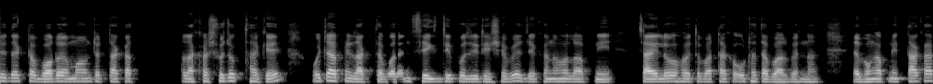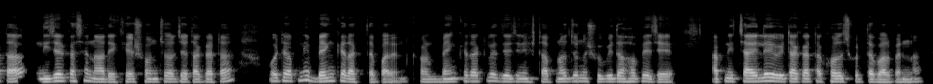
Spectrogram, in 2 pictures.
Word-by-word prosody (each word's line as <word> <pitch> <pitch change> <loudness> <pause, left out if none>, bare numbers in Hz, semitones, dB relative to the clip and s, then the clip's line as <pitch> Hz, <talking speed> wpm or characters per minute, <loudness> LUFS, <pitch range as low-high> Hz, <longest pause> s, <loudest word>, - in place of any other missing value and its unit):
যদি 155 -1 +1
একটা 150 +1 -1
বড় 130 +1 +6
অ্যামাউন্টের 140 +1 0
টাকা 135 0 0 0.6
রাখার 130 +2 0
সুযোগ 160 +1 +2
থাকে, 135 0 +1 0.4
ওইটা 150 +3 +3
আপনি 160 -2 -4
রাখতে 130 +1 +1
পারেন 125 +2 +2
ফিক্সড 135 -2 +3
ডিপোজিট 135 -2 +1
হিসেবে। 130 +4 -1
যেখানে 130 0 -1
হল 130 -1 0
আপনি 120 -1 -2 0.4
চাইলেও 130 +2 +6
হয়তোবা 130 -1 0
টাকা 130 -1 0
উঠাতে 135 -2 +1
পারবেন 115 +1 0
না। 120 - -3 0.4
এবং 120 +1 +1
আপনি 135 +1 -3
টাকাটা 160 +3 +3 0.3
নিজের 155 +4 +4
কাছে 160 +2 -2
না 125 - +2
রেখে 120 +1 -2
সঞ্চয়ের 130 0 -1
যে 130 - +1
টাকাটা, 120 +2 -1 0.4
ওইটা 155 +2 -1
আপনি 195 +5 -4
ব্যাংকে 160 +3 +2
রাখতে 125 -1 -2
পারেন। - - -2
কারণ 120 -1 -5
ব্যাংকে 135 +3 -1
রাখলে 140 +4 -2
যে 140 - +4
জিনিসটা 135 0 -4
আপনার 135 +1 -2
জন্য 140 0 -1
সুবিধা 135 0 0
হবে 135 +1 -1
যে 120 - +1 0.5
আপনি 130 +3 -3
চাইলেই 145 +4 +5
ওই 140 - +3
টাকাটা 135 0 0
খরচ 135 -1 +2
করতে 125 - -1
পারবেন 115 +1 0
না। 125 - -7
135 Hz, 185 wpm, -23 LUFS, 125-140 Hz, 0.6 s, বড়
